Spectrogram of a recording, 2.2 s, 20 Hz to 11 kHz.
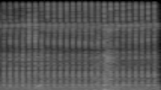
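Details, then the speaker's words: Radial shockwave therapy device firing on a chiropractic patient after hip replacement surgery: rapid, regular sharp clacking pulses, about ten per second; pulses counted down, standard about 2,000 per small area. "and it counts down the pulses that it's doing so it only does a certain amount it's each treatment area the standard is about 2,000 PES for a little area"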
